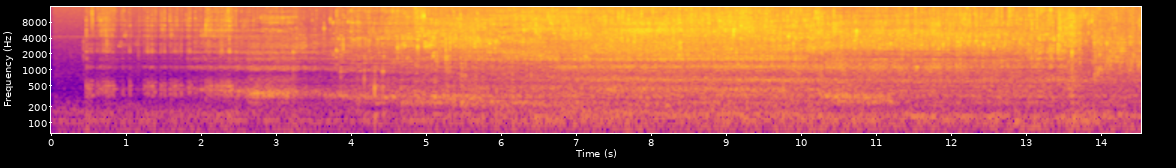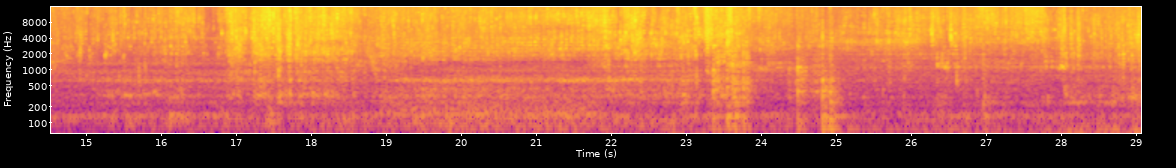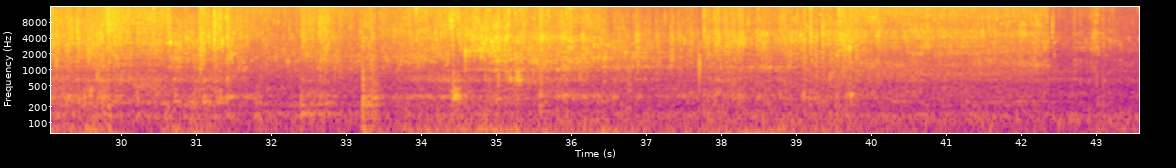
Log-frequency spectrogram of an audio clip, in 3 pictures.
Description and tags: Metal sink, tap and water dripping and streaming sounds.
Recorded with Sony TCD D10 PRO II & Sennheiser MD21U.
